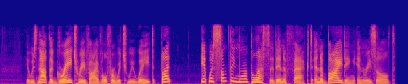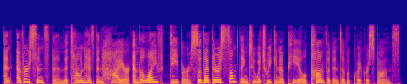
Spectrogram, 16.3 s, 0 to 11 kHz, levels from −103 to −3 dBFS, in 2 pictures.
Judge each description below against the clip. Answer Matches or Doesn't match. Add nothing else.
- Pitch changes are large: Matches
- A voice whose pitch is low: Doesn't match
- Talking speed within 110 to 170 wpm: Doesn't match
